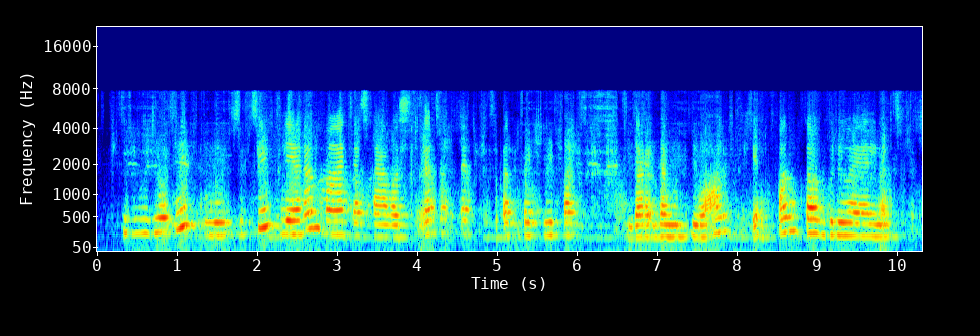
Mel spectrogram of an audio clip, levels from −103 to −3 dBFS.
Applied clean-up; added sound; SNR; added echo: neural separator model SepFormer DNS4.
